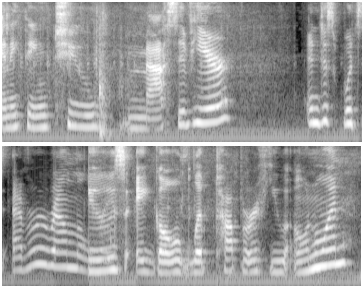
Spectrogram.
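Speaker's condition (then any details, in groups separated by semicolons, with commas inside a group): No condition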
